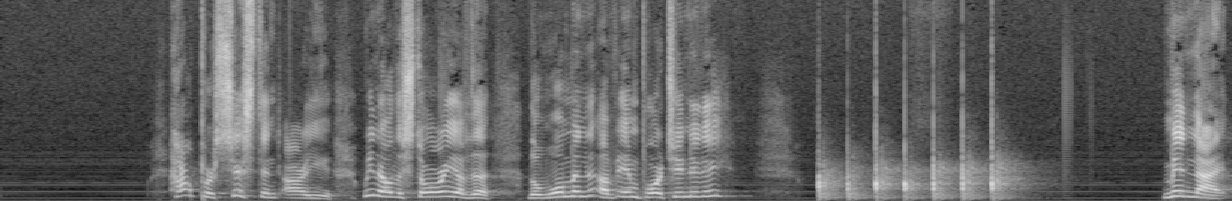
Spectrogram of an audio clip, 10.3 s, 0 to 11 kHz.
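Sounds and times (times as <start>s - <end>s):
speech: 1.4s - 6.2s, 9.7s - 10.2s
firm knocking on a wooden door: 6.8s - 8.6s.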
